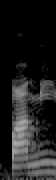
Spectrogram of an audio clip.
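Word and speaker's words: Palmae: सारा हो जाएगा गा तीसरा पामी इसको पढ़ते हैं एल साइलेंट है पामी पामी में लिख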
